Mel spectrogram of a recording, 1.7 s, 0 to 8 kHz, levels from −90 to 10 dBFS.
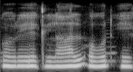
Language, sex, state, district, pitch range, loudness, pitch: Marwari, female, Rajasthan, Nagaur, 160-170 Hz, -16 LUFS, 165 Hz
